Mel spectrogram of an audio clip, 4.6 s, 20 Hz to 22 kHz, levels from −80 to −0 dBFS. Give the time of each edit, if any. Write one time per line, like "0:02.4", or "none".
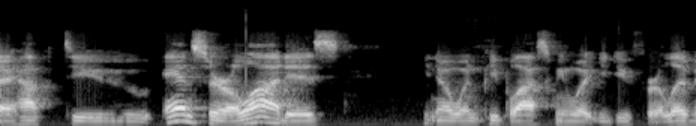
none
